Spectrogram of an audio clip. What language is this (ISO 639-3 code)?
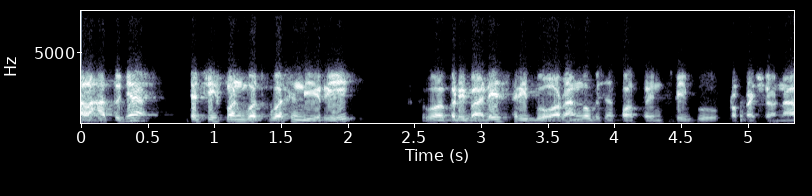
ind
